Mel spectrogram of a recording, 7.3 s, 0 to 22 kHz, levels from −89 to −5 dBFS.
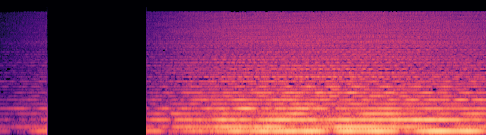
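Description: The player likely ran short of data or had its output thread blocked at 0.71 s, causing a playback stall in this recording of sounds: the audio cuts to silence in mid-flow for about 1.5 s, then resumes at 2.20 s. From 2.20 s to 5.20 s the player works off its backlog with time-compressed catch-up, cutting out small pieces and cross-fading across the gaps, so the sound runs 1.25 times fast at unchanged pitch.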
